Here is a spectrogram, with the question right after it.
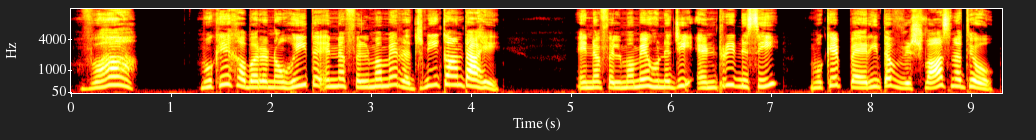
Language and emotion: Sindhi, surprised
